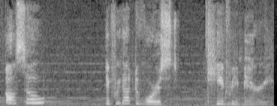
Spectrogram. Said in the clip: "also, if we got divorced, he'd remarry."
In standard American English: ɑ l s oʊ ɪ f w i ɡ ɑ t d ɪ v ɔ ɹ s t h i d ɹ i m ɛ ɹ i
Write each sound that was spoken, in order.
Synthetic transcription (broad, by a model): ɑ l s oʊ ɪ f w i ɡ ɑ t d ɪ v ɔ ɹ s t h i d ɹ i m ɛ ɹ i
